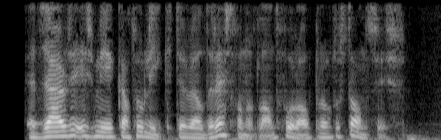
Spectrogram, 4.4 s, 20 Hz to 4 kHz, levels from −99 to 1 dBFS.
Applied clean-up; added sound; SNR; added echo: neural mask model DeepFilterNet 3.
